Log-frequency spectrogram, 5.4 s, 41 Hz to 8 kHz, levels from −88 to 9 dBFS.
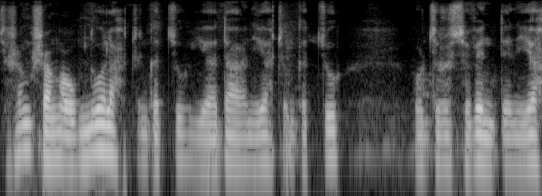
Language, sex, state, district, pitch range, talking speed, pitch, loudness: Mizo, male, Mizoram, Aizawl, 100-125 Hz, 255 wpm, 105 Hz, -22 LUFS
